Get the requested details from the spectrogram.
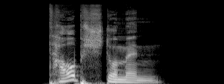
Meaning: inflection of taubstumm: 1. strong genitive masculine/neuter singular 2. weak/mixed genitive/dative all-gender singular 3. strong/weak/mixed accusative masculine singular 4. strong dative plural
- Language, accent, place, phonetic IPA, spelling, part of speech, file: German, Germany, Berlin, [ˈtaʊ̯pˌʃtʊmən], taubstummen, adjective, De-taubstummen.ogg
